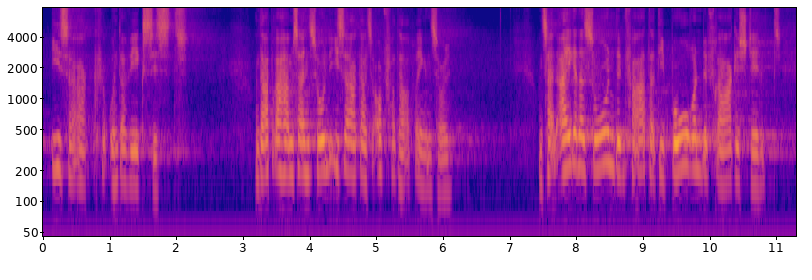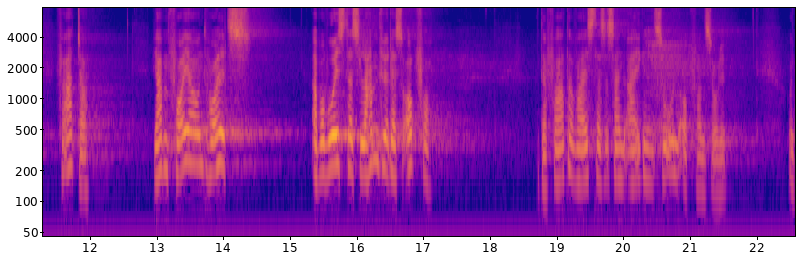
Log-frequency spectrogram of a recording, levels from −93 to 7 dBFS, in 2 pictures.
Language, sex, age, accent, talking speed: German, male, 50-69, German, 125 wpm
